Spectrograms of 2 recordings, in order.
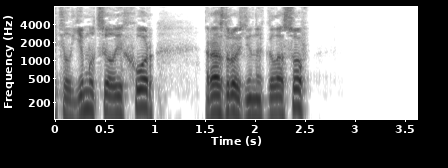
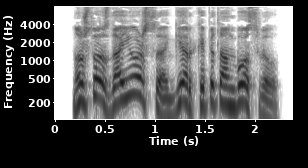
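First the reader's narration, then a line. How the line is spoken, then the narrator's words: Shout from unseen speaker. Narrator (Russian): прокричал кто-то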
